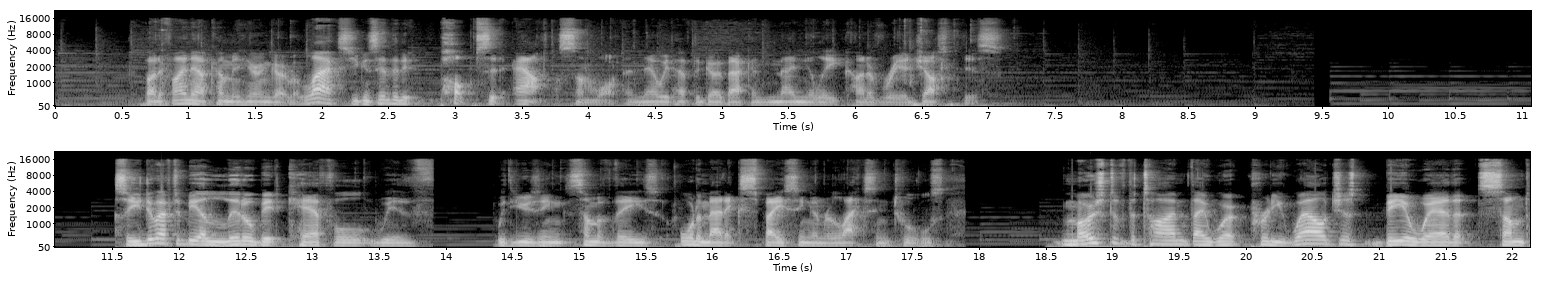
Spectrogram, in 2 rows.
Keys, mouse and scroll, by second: 0.7-3.1 shift+right drag, 3.1-4.1 alt+drag, 4.3 g, 6.0 alt+click, 6.4 ctrl+z, 6.7 alt+middle click, 7.2 click, 7.3 g, 8.3 click, 8.4 g, 9.8-13.4 alt+drag, 14.8 shift+drag, 15.0 shift+drag, 15.1 shift+click, 15.4-17.1 shift+right drag, 17.3 alt+click.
